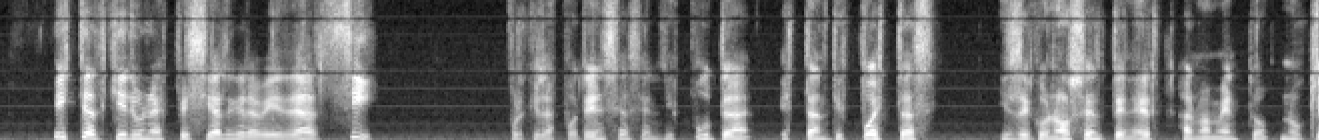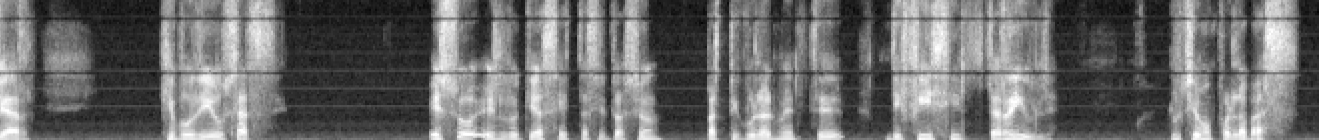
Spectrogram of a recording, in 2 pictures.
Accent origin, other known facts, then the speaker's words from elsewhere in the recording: Chile; nosotros como chilenos nos tocó de alguna manera vivirlo en pequeña escala cuando se produjo el golpe de Estado en Chile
